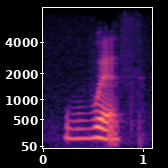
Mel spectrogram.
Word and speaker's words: with: And I heard a V-I-Z, V's, or V-I-S, V's. It needs to be a W, W, I, short I, and a soft TH or a unvoiced TH, we would call it, with, tongue between the teeth.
